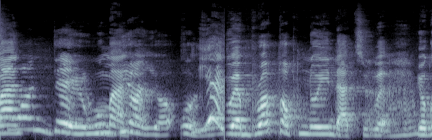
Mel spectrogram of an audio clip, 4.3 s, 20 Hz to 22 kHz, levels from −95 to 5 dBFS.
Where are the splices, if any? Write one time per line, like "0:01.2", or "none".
0:02.3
